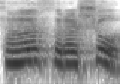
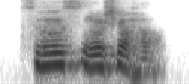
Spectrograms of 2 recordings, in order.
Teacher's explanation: पण तो विसर्गाचा ओ झाला पुढे भ असल्यामुळे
